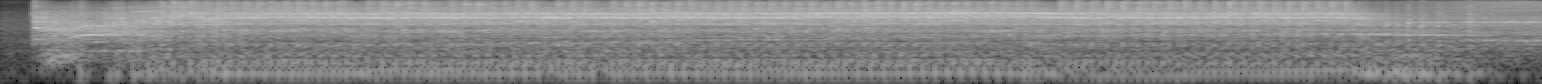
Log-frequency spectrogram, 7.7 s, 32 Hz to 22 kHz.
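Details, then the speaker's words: Home-built Lamborghini Diablo replica with 13B turbo rotary swap, restart after timing change, turbo spooling on crank: loud raspy engine catches and runs unsettled; rough running because ignition timing not yet set properly. "yes is that good it sounds like it's running funky it's the timing is doing whatever it wants at the moment"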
